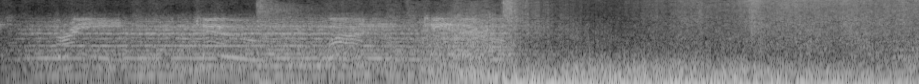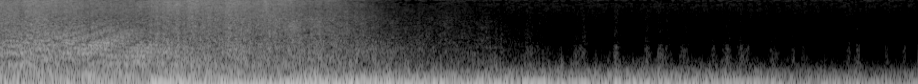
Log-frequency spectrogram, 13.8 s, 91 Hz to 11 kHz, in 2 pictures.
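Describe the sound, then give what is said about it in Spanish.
A thermonuclear hydrogen bomb test explosion, with a yield of about 10 million tons of TNT, erupts after a few seconds of steady tonal sound, unleashing a massive, sustained roar of deep, rumbling noise that rolls on loudly and continuously to the end. “La potencia de la explosión es similar a la de 10 millones de toneladas de TNT.”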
